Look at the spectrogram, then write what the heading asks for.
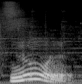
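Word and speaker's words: نون: মিম পরবর্তী হরফ হলো নুন সবাই আমার সাথে উচ্চারণ করো পরবর্তী হরফ নুন নুন নুন উচ্চারণের সময় জিহবার সামনের অংশ উপরের তালুর সাথে লাগবে সবাই আবার বলি নুন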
